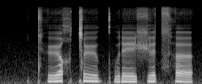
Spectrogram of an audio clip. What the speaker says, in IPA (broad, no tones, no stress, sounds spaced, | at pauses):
tʰ ʏː χ ǀ ʏː kʷʼ ɘ ɾ eː ʃ ɘ t͡sʰ ɐ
